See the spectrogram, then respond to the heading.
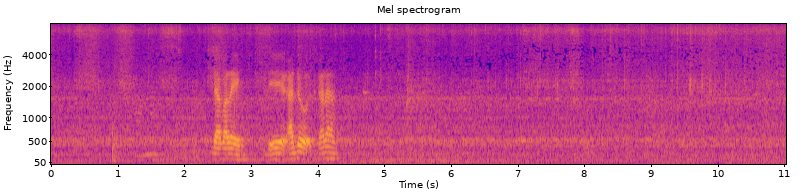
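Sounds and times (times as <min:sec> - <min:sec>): spatula scraping wok: 0:00.0 - 0:06.0, 0:07.0 - 0:08.4
rice sizzling in a wok: 0:00.0 - 0:11.0.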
